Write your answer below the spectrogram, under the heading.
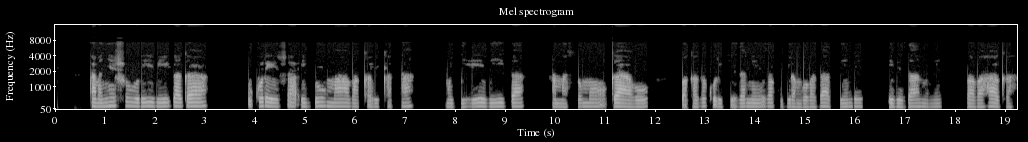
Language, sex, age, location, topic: Kinyarwanda, female, 25-35, Musanze, education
